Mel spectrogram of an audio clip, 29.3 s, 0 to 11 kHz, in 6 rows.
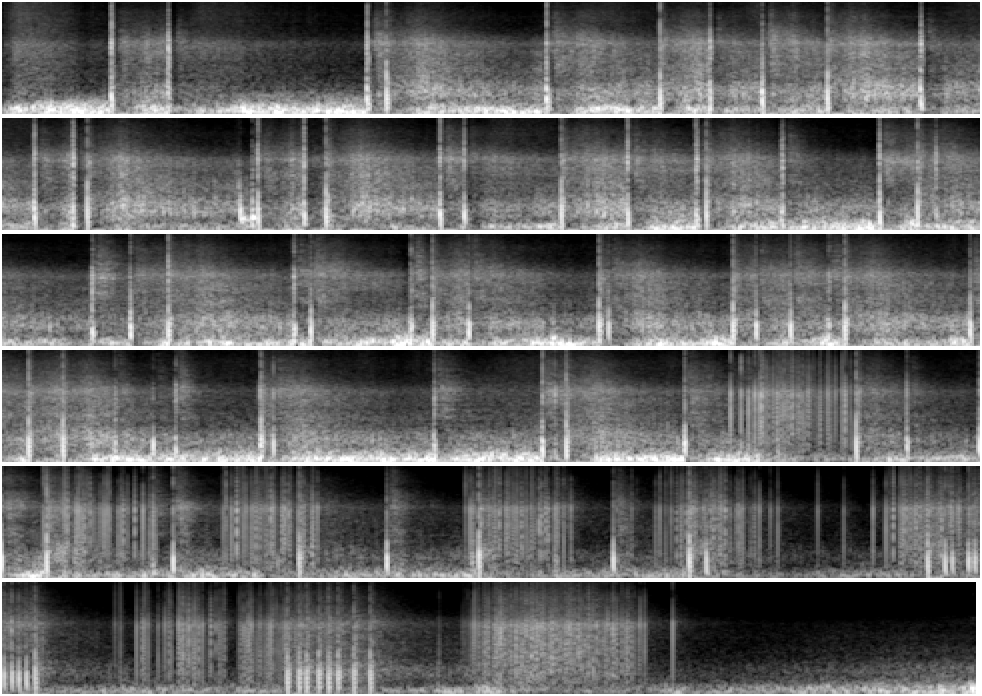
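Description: Helios (Weco) 'Sword of Fire' 62-shot firework battery firing: a fast, loud succession of shots over a steady hiss. The shots thin out over the last few seconds and stop about a second before the end.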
